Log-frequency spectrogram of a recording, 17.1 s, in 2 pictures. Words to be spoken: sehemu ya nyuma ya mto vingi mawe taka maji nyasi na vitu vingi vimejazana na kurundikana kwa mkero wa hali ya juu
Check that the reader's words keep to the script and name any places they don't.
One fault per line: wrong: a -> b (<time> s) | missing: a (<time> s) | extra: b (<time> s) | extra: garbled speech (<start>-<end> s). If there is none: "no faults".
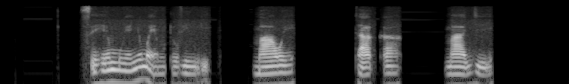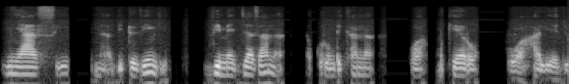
no faults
